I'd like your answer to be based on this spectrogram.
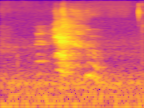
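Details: A sneeze from a person during a live stream.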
